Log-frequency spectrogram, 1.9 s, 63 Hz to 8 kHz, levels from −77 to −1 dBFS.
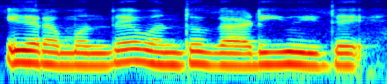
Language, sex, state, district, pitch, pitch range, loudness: Kannada, female, Karnataka, Bangalore, 195 Hz, 190-205 Hz, -13 LUFS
